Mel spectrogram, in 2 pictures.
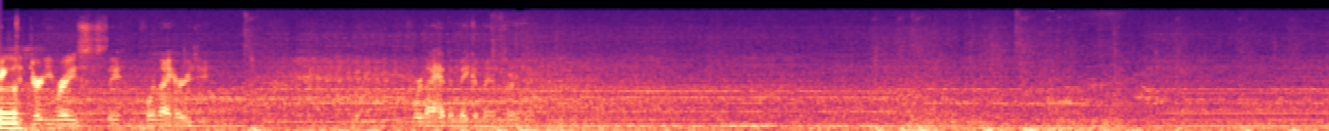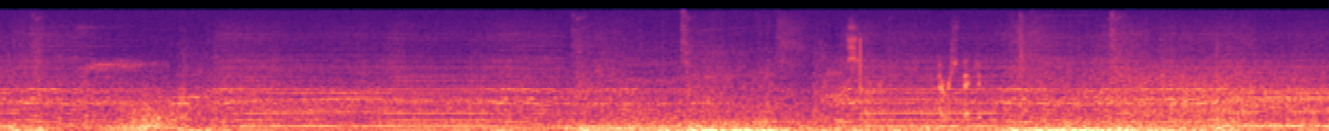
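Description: A racing car engine hums and whines steadily.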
